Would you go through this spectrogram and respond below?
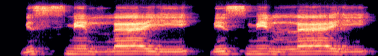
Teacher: maka huruf H-nya tidak terdengar dengan jelas ya. Terdengarnya samar ya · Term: khofa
